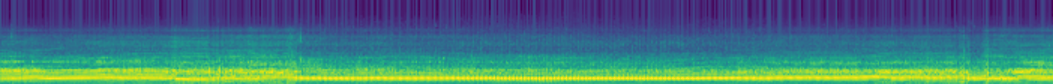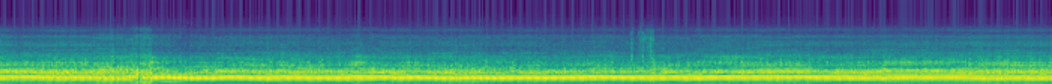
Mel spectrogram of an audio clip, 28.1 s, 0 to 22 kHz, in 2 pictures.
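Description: Yamaha TW200's single-cylinder four-stroke engine running under way on a trail ride, its pitch dipping and rising in the first couple of seconds and then holding steady.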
